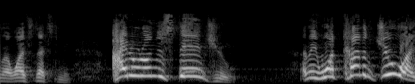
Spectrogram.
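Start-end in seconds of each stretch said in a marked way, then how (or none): 1.1-4.2 mock very high, wild, swooping angry shriek. Telling a story, the speaker acts out a woman screaming at him in front of everyone. Imitating someone screaming. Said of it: "she starts screaming".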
